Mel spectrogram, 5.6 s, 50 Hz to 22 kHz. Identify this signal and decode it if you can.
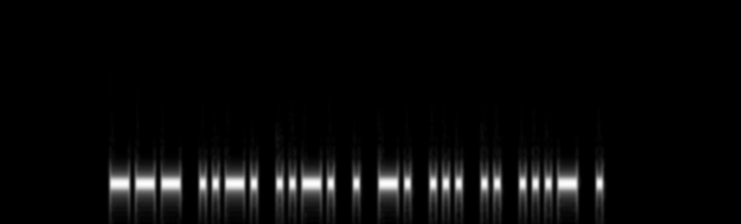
Morse code, heard as a keyed tone, about 25 wpm, 700 Hz. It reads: OFFENSIVE
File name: practice / 25wpm / 9 Letter Words - First 3 Letters Given - 25wpm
